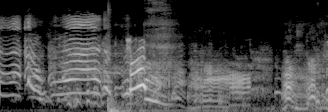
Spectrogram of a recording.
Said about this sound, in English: I hear a dog.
